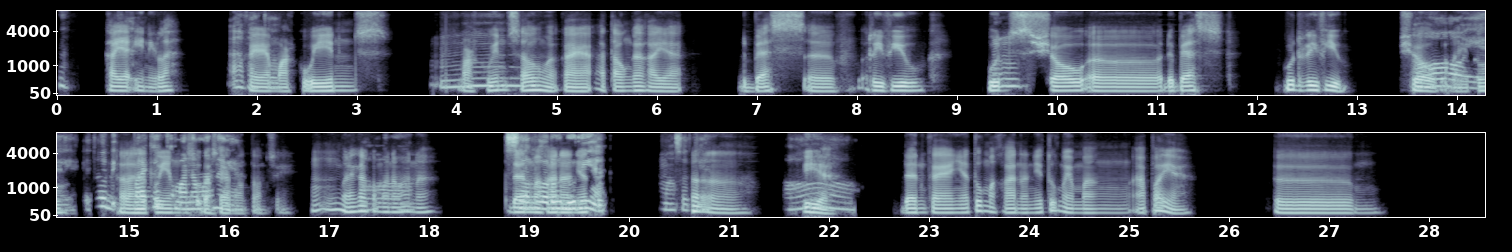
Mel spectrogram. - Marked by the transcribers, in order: in English: "the best"; in English: "review, good show"; in English: "the best, food review, show"
- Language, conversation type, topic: Indonesian, unstructured, Apa cara favorit Anda untuk bersantai setelah hari yang panjang?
